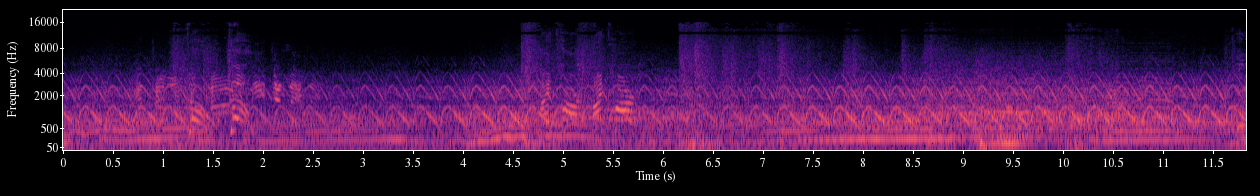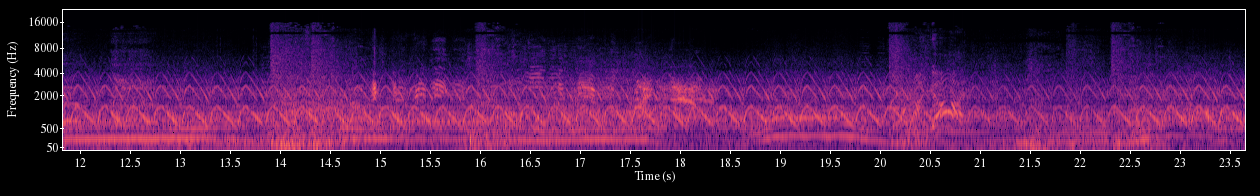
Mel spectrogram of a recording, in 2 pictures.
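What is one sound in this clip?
A police siren wails close by.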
